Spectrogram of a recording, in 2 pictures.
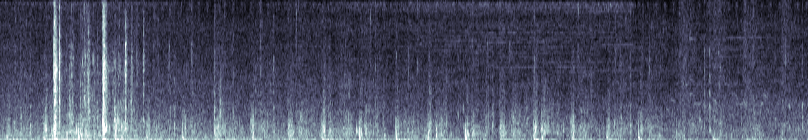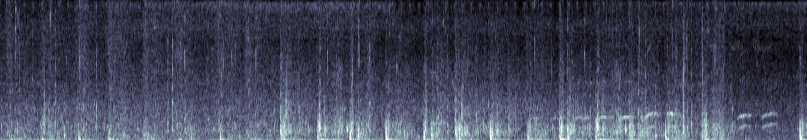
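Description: Footsteps crunch quickly on a dirt path.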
